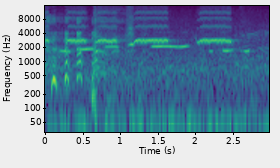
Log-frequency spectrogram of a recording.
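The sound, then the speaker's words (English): A loud, shrill whistle blown in a series of sharp blasts, some short and some held, with a strong piercing pitch and brief gaps between them, dominant with no talking. “Okay, so I will judge that you regroup to the sound of a very loud whistle.”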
